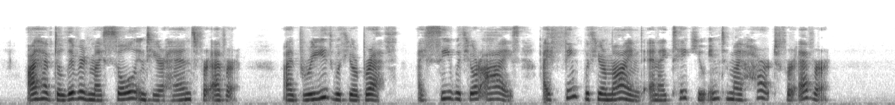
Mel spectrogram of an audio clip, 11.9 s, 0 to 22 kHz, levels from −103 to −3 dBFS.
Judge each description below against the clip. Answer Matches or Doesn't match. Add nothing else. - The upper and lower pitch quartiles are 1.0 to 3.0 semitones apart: Doesn't match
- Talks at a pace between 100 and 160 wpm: Doesn't match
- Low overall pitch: Doesn't match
